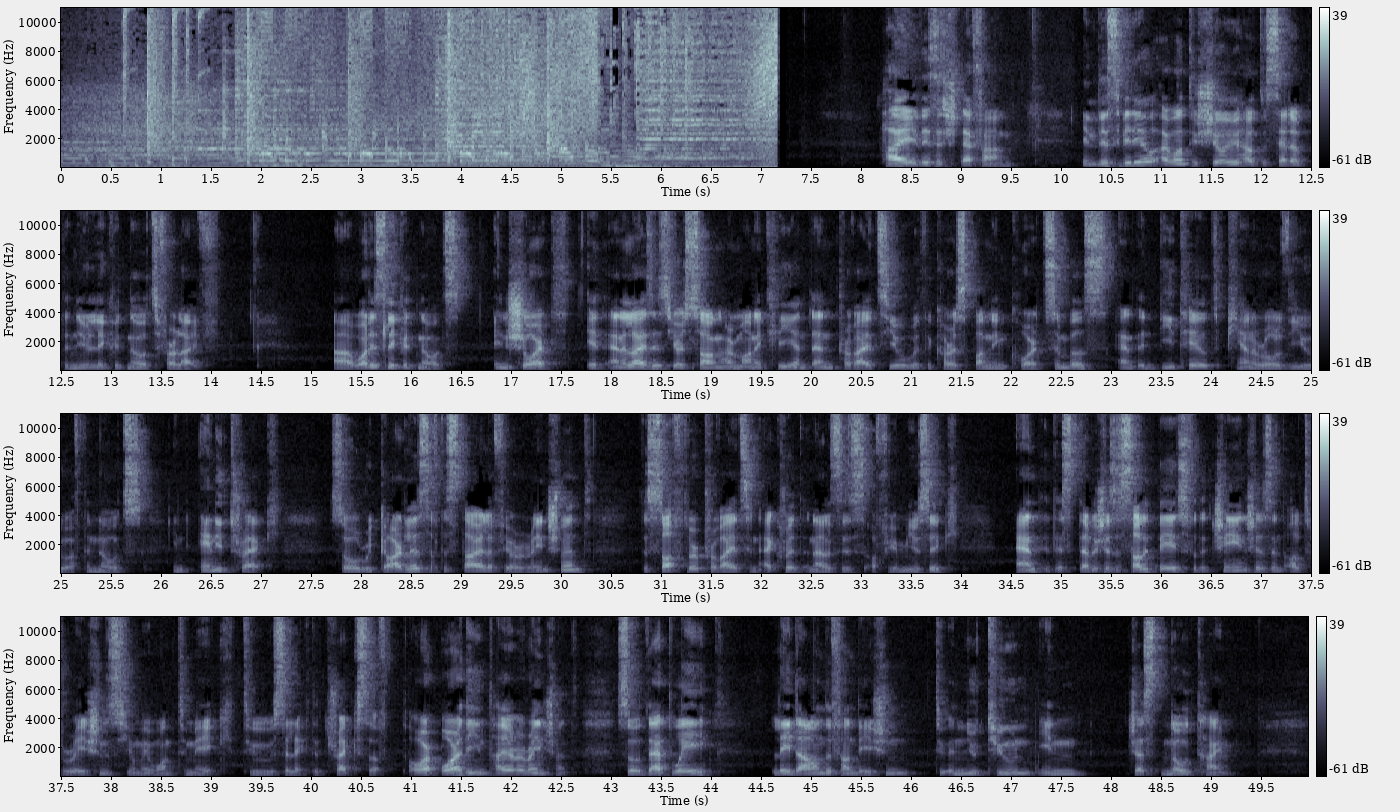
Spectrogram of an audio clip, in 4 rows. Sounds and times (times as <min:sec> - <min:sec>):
Speech: 0:08.2 - 0:09.6, 0:10.2 - 0:14.1, 0:15.2 - 0:34.0, 0:34.6 - 0:44.0, 0:44.6 - 0:49.3.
